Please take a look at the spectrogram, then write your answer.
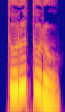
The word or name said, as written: ಥರಥರ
